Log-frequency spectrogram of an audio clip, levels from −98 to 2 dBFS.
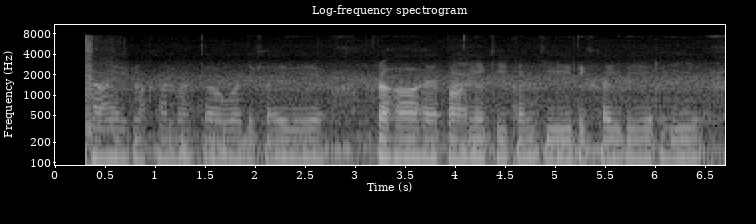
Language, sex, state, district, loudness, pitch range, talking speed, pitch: Hindi, male, Uttar Pradesh, Budaun, -40 LUFS, 105-110 Hz, 145 wpm, 110 Hz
